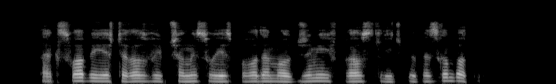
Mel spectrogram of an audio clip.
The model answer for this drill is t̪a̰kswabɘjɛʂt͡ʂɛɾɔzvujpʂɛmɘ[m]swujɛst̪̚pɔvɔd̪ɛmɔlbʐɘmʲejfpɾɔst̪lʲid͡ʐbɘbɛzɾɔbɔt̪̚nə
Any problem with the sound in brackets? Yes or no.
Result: yes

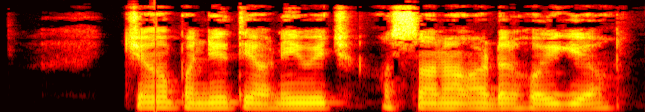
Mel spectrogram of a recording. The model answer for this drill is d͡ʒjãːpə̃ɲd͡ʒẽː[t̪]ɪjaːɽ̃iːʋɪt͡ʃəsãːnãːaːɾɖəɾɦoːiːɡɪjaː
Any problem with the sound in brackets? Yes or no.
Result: no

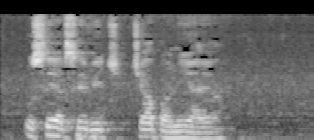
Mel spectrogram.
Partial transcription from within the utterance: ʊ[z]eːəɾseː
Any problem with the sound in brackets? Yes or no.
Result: yes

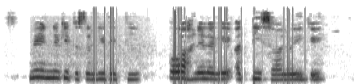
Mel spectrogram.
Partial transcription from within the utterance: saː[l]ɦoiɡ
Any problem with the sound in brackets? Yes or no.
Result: no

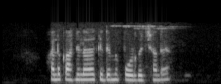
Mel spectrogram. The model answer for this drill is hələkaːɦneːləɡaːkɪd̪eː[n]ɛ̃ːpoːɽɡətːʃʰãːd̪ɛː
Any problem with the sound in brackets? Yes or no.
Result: yes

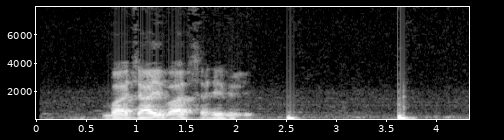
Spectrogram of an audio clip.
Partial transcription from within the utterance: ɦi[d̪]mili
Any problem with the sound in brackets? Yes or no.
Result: yes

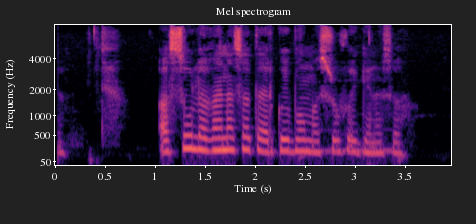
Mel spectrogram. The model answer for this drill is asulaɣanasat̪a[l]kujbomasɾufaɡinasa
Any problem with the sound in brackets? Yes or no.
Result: yes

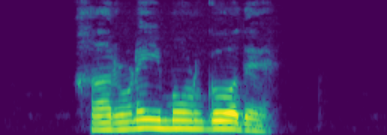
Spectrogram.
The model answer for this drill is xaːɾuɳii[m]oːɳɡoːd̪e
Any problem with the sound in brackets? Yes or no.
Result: no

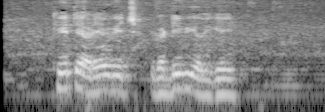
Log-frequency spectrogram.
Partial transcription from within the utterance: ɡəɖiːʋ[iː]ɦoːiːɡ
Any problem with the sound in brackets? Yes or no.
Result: no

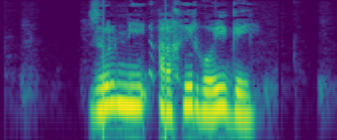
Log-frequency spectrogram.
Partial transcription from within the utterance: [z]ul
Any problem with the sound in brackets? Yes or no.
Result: no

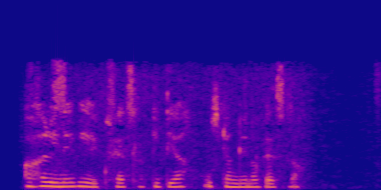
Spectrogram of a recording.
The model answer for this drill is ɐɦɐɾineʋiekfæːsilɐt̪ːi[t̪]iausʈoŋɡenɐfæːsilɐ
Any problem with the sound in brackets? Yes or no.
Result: no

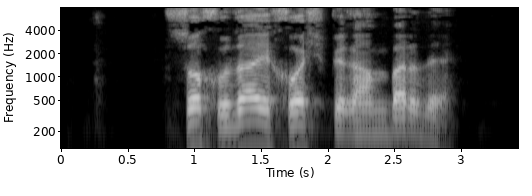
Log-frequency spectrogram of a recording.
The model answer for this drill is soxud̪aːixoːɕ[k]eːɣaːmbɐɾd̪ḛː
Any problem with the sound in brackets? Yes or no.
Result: yes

